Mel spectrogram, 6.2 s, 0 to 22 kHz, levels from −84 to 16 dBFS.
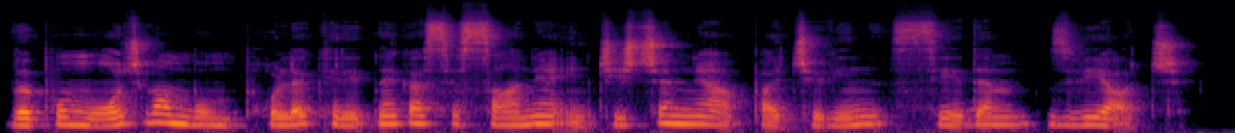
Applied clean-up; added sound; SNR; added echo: neural mask model Resemble Enhance denoiser.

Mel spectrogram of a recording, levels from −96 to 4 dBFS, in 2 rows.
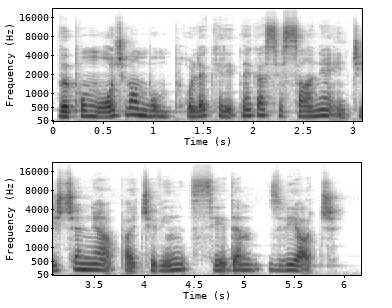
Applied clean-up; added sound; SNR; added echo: neural mask model DeepFilterNet 3.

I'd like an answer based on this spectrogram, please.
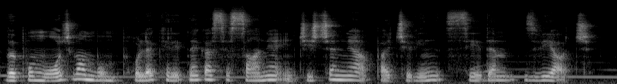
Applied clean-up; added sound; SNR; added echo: none; Dog; 20 dB; none.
